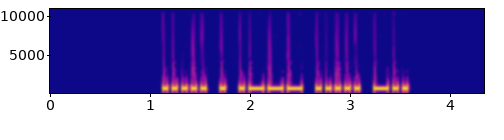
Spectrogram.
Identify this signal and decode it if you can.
Morse code, heard as a keyed tone, about 25 wpm, 700 Hz. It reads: 5EJ5D
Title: Five Challenging Letter-Number Combinations 25wpm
